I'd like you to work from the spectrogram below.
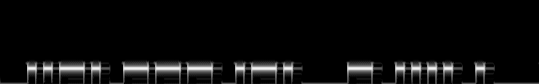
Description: Morse code, heard as a keyed tone, about 15 wpm, 750 Hz. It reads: FOR THE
